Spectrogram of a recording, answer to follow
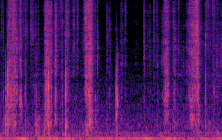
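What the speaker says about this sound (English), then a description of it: "when you fold this older paper, it's going to work with you and be able to easily tear it along the lines" Old book paper being torn along a fold, a run of short dry ripping bursts spaced irregularly over a few seconds, close and fairly quiet with light rustling between tears.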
